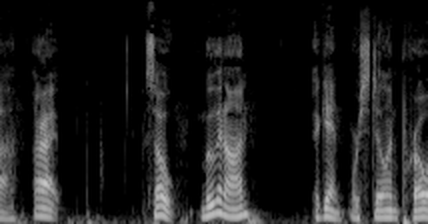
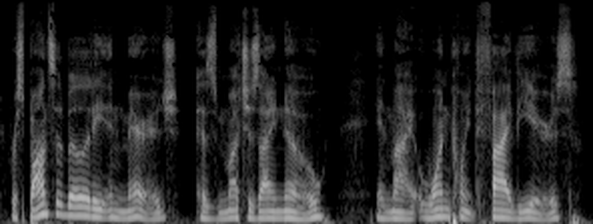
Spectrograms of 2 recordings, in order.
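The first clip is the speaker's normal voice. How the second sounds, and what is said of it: Sarcastic tone. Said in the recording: “I hope you hear the sarcasm in my voice”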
